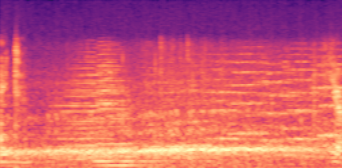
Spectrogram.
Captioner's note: muffled wind howls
